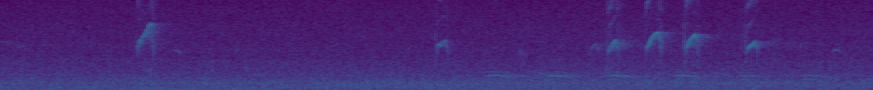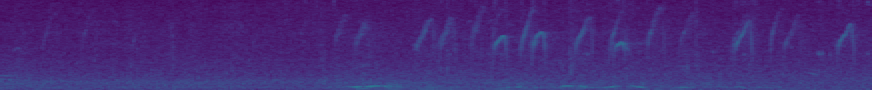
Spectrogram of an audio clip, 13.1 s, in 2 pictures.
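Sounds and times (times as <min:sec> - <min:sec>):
steady outdoor hiss: 0:00.0 - 0:13.0
low bird warbling: 0:09.0 - 0:13.0.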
